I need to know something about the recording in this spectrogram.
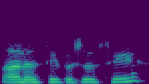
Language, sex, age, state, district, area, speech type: Kashmiri, female, 18-30, Jammu and Kashmir, Bandipora, rural, conversation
